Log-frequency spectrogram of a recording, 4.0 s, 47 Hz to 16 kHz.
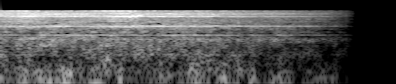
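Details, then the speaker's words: A high, steady hiss with a thin whine for about 3.5 seconds; an arthroscopic drill drilling the medial femoral condyle of a 56-year-old woman with varus deformity and medial compartment degenerative bone-on-bone lesions. "This has completed the drilling over the middle tibial plateau. We are now drilling over the middle femoral condyle. Same technique."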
